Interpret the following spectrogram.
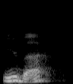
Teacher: The rounded U sound that we see, we still have this sound in modern day French and German. It's the sound in German words like über, and this becomes a unrounded sound E.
